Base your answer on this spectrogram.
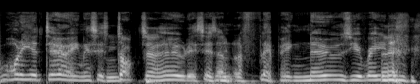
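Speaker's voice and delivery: put-on angry screaming rant. Retelling how someone on Doctor Who screamed at an actor after cut: retelling angry screaming. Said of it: "he's just screaming at him like".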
